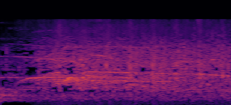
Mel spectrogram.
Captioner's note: applause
